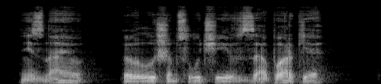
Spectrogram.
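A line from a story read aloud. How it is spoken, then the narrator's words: Hoarse croak. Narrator (Russian): прохрипел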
